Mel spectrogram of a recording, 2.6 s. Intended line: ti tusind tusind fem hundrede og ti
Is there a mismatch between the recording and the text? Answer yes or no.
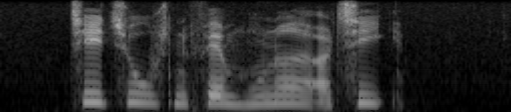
yes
